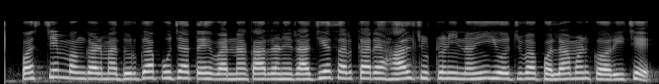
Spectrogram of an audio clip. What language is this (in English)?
Gujarati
